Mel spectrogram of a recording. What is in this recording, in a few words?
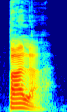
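"pala", Spanish, male; mekanta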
